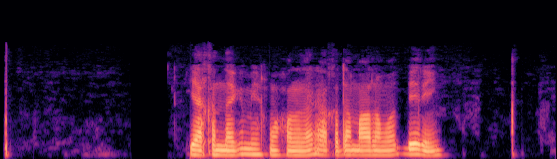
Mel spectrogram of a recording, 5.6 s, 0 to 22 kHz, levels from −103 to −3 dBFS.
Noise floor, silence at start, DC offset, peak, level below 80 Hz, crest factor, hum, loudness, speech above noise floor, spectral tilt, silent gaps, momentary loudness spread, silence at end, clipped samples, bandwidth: -68 dBFS; 0.05 s; under 0.1%; -2 dBFS; -60 dBFS; 18 dB; none; -19 LUFS; 50 dB; -10.5 dB/octave; 1.31-1.67 s; 19 LU; 0.45 s; under 0.1%; 5.6 kHz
